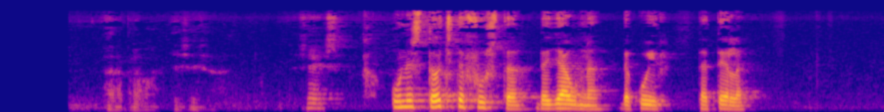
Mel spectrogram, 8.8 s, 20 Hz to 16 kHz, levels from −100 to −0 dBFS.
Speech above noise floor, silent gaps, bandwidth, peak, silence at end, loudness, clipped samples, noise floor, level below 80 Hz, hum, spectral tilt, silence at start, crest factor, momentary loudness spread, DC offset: 52 dB; none; 11.5 kHz; 0 dBFS; 1.4 s; -20 LUFS; under 0.1%; -73 dBFS; -70 dBFS; none; -5 dB/octave; 3.1 s; 22 dB; 24 LU; under 0.1%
